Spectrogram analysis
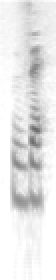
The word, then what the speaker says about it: vais: Je vais je vais silent s and the phonic a sounds je vais tu vas silent s va il on va The next one is regular.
